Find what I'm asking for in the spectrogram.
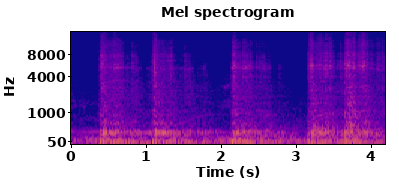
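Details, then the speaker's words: Loose fender panel rattle on a new 20' PJ trailer: hand strikes on the fender leave a tinny, buzzing metal rattle; fenders slide into small clips and rattle over bumps, owner plans wooden shims to tighten them. "make noise when they hit a bump and they've got these little clips right here that the fenders actually slide into"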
